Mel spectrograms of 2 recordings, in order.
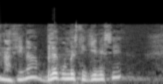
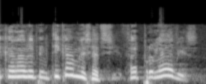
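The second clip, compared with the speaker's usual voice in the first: higher, louder, drawn-out mock chiding; easygoing protest; 5 semitones higher, 4 dB louder, slower than usual. Elder to the worried abbess who must leave, easygoing protest. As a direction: stretch it out, telling them there is no rush.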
